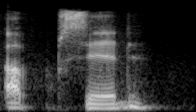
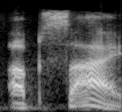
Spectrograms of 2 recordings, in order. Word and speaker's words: UPSYD: And I've kind of reversed the order and created an acronym, UPSYD, which is UPSYD. And it looks like UPSYD, but it's UPSYD. And the reason why it's pronounced that way is because once you truly understand this, you give your campaigns or your client campaigns the absolute most upside potential right out of the gates.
